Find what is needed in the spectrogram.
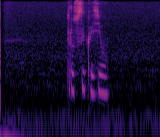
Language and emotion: Russian, angry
